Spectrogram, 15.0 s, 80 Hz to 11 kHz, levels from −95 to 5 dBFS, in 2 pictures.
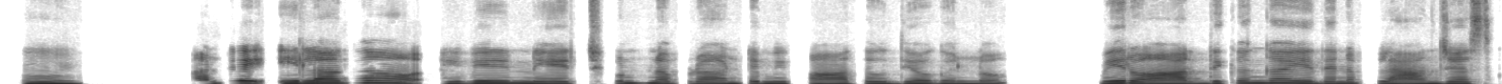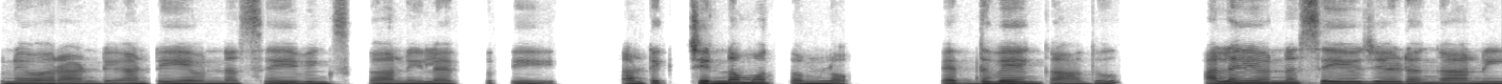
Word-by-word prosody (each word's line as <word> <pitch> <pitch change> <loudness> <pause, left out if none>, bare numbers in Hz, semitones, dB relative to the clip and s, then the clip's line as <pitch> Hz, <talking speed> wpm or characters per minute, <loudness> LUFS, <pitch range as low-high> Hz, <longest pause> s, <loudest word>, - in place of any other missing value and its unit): హ్మ్. 225 -4 +5 0.7
అంటే 260 +5 +1 0.2
ఇలాగా, 275 +3 +4 0.4
ఇవి 260 +3 +2 0.2
నేర్చుకుంటున్నప్పుడు, 235 +1 -2
అంటే 215 +2 -2
మీ 230 - +1 0.2
పాత 190 0 +1 0.2
ఉద్యోగంలో, 190 -2 -1 0.5
మీరు 270 +1 +5 0.2
ఆర్థికంగా 245 +7 +1
ఏదైనా 235 0 -1
ప్లాన్ 200 -1 +2
చేసుకునేవారా 225 -4 0
అండి? 175 +3 -4
అంటే 205 +1 -3
ఏమన్నా 200 +1 -1
సేవింగ్స్ 210 0 -2
కానీ, 205 0 0
లేకపోతే 195 0 -6 0.5
అంటే 230 +5 -1 0.2
చిన్న 250 -2 +5
మొత్తంలో, 195 -7 -1 0.5
పెద్దవేం 230 +5 +2
కాదు. 175 +2 -2 0.5
అలా 250 +4 +4
ఏమన్నా 260 0 +2
సేవ్ 225 -2 +3
జేయడం 230 0 0
గాని, 215 0 0
220 Hz, 120 wpm, -22 LUFS, 200-245 Hz, 0.7 s, హ్మ్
